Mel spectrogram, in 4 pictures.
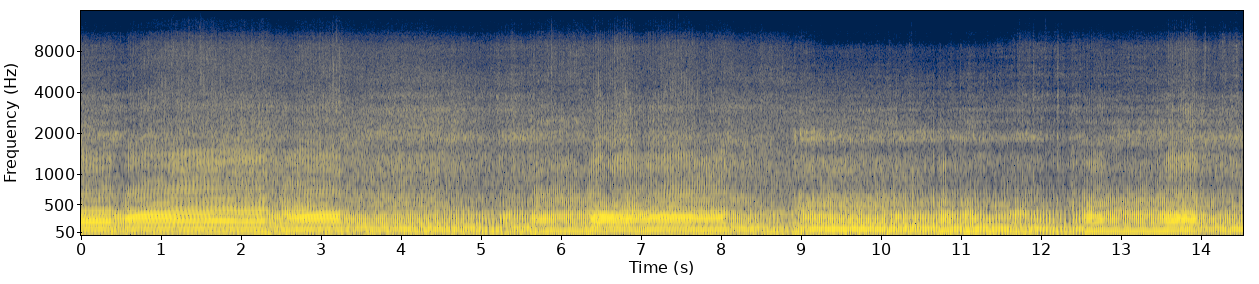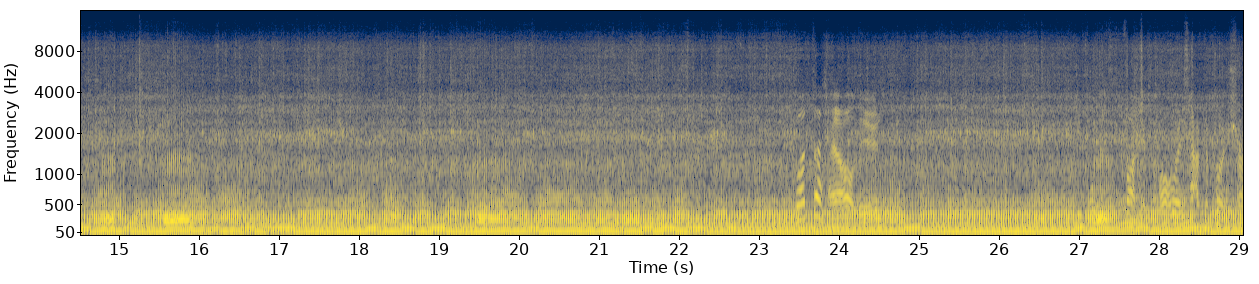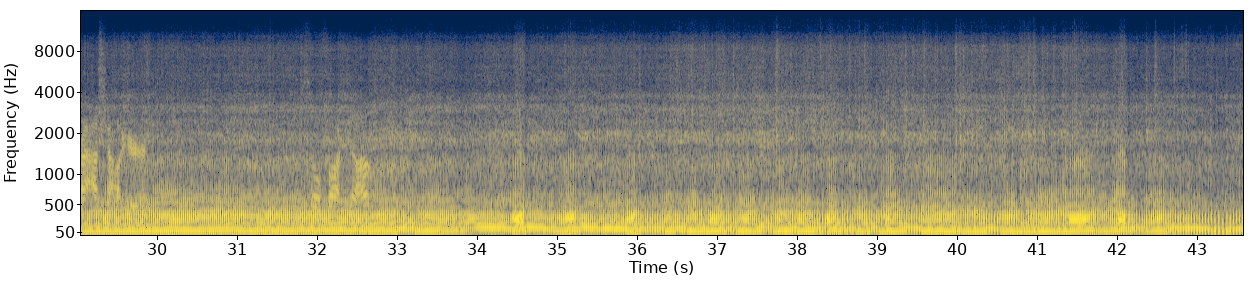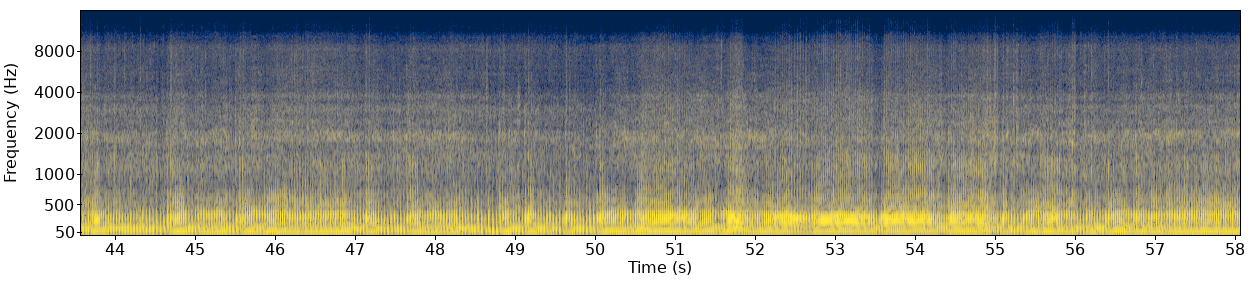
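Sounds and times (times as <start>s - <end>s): dirt bike engine running: 0.0s - 58.0s.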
